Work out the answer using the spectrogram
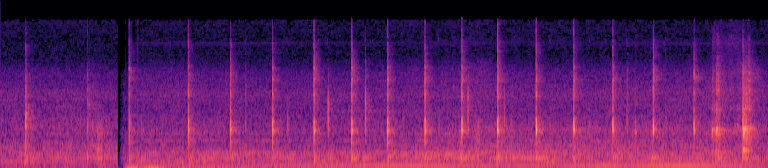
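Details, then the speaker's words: Maruti Wagon R blower: sharp light ticks about three a second over a low fan hum at high speed; play in the worn blower motor shaft lets the fan strike its housing. "यह जो play है यह वाली इसकी वजह से shop high speed पर चलती है ऐसी जो घूमती है तो यह इसके से टकराती है टकराती है है"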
